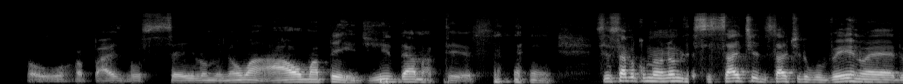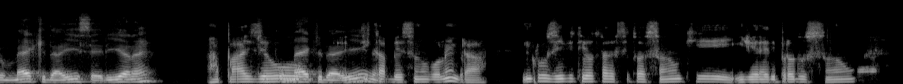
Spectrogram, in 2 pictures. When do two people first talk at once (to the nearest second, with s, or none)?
12 s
